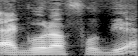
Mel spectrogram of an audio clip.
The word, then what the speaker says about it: agoraphobia: করে বলেন 11 ফোবিয়া তো এটা আসলে ইংরেজি উচ্চারণ ইংরেজি হচ্ছে যে বলে এটা এগোরাফোবিয়া এগোরা মানে মার্কেটপ্লেস বড় একটা উন্মুক্ত স্থান বা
